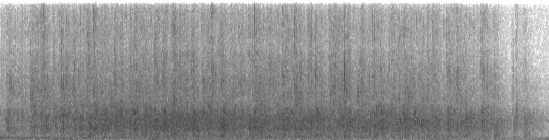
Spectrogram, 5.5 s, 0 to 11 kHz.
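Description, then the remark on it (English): An audience in New York State applauds an announcement that more than 75,000 acres of farmland have been protected, a dense patter of many hands clapping at an even level for several seconds before it begins to thin out and fade at the end. “Somebody wants to clap for that, that's okay.”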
